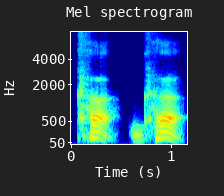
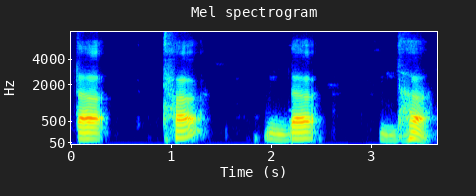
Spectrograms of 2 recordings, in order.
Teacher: तो ये वाले जो व्यंजन हैं इनको हम महाप्राण व्यंजन बोलते हैं, क्योंकि इनमें अलग से अतिरिक्त ऊर्जा लग रही है, हमारी एक्स्ट्रा एनर्जी लगती है थोड़ी सी।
